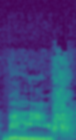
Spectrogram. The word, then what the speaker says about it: believe: Yang pertama dibaca believe. Nah, di situ dibaca B, lele, BB, believe. Ada tanda petik, nah itu stressing atau penekanan. Jadi penekanannya itu mengarah ke leave-nya ditekan ya.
